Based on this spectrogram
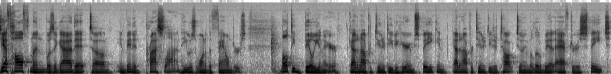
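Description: In an American accent, a man speaks at a medium pitch with ordinary pitch variation in a normal speaking voice. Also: fairly quick pace. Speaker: entrepreneur. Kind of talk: interview. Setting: video call.

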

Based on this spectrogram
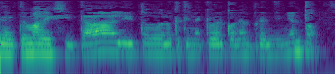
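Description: Over music in the background, a woman with a fairly low pitch talks at a moderate pace in a monotone, flat intonation. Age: 40s. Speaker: yoga teacher and entrepreneur. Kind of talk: interview.

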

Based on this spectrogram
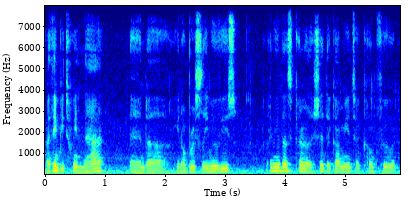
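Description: Somewhat breathy and at a medium pitch, a man talks with an American accent. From US Pacific Northwest (Spokane, Washington). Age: 30s. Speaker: podcast host, restaurant worker. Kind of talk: solo casual monologue. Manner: rambling, halting with fillers.

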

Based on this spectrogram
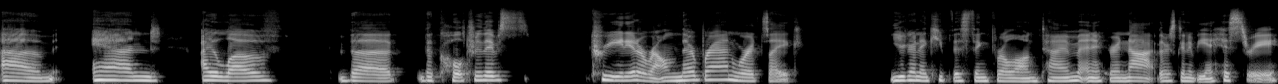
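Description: With an American accent, a woman speaks at a fairly low pitch and fairly slow pace, using fairly even intonation and long, frequent pauses over a quiet background. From Inland Empire, Southern California. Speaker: alterations business founder. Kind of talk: interview.

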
